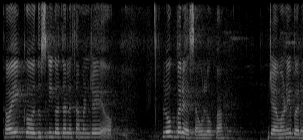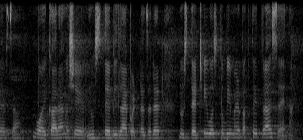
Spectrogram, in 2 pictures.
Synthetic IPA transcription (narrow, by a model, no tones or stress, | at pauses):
t̪ʰəekd̪usɾiːɡəd͡zələsam̤əɳd͡zḛ | lok̚bəɾɛəsaulowpak | d͡ʑɛʋəɳ̃ibəɾɛəsaɡɔjkaɾãŋɡəɕenust̪ebʱiːd͡zajpəɽt̪ad͡zalaɾnust̪jat͡ɕiːʋəst̪ubʱiːmeɭpakt̪ʰəit̪ɾasd͡za̰jna̰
